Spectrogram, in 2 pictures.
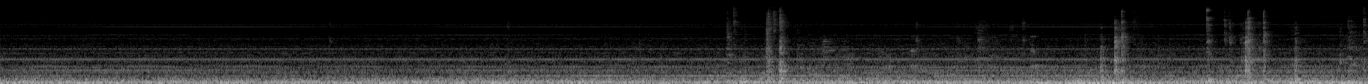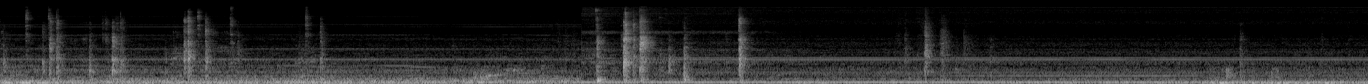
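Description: Locomotive cab at a halt, with the steady hum of the locomotive's equipment and a series of clicks and knocks from cab doors and fittings being handled. The loudest is a cluster of door knocks about twenty seconds in, after which the background changes to a lower, steadier drone.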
